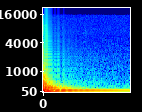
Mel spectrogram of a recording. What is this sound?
Nagra ARES BB+ & 2 Schoeps CMC 5U 2011.
bass drum hit on the hand
bass, drum, hand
